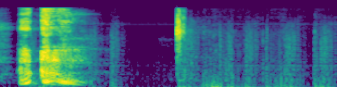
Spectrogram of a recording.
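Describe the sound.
A person clears their throat with two rough, quick bursts, followed after a short silence by a brief sharper sound and faint low noise.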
